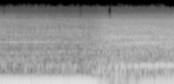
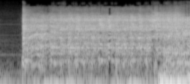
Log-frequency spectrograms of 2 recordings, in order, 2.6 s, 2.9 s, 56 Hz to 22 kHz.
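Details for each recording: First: Mercedes 500E W124 V8 after rebuild, running a while; smooth even idle with steady low hum, occasional lifter tick now much reduced, owner thinks oil cleaning works; normal idle. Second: Mercedes 500E W124 engine first start, fuel system completely depressurized; long steady starter churn about nine seconds with no catch; extended cranking until fuel system primes.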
